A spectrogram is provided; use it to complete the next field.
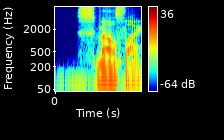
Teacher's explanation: The e at the end of smells pushes right up against the L in like. >> So instead of two distinct words, it sounds like one unit.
